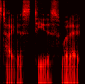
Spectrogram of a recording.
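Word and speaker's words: Tidus: I know it's Titus. Titus is the official pronunciation, so I like to call him Titus just to get under people's skin.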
